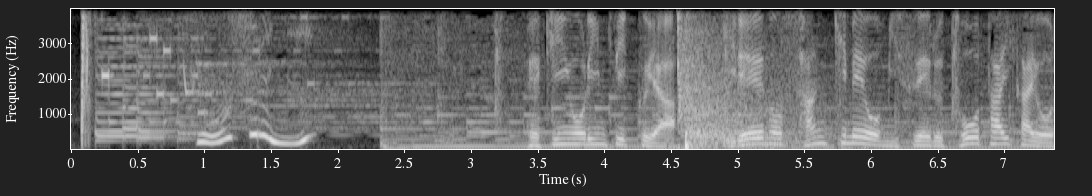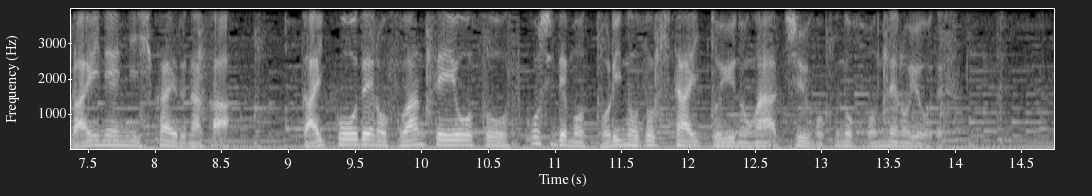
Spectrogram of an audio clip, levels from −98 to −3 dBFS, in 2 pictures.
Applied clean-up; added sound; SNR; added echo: none; Gunshot, gunfire; 2 dB; none.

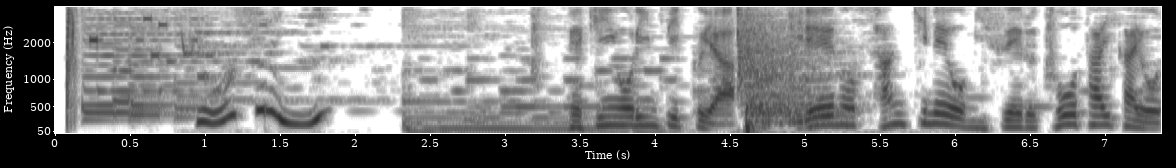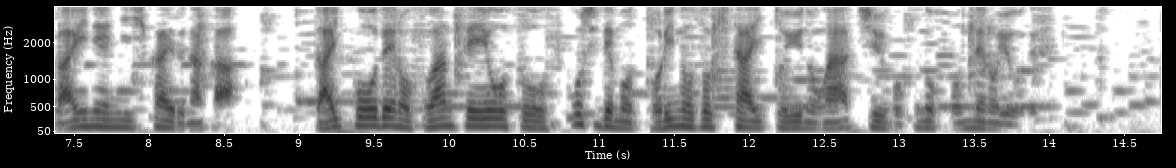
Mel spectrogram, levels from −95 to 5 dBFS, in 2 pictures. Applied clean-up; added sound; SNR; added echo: classical method Wiener filter.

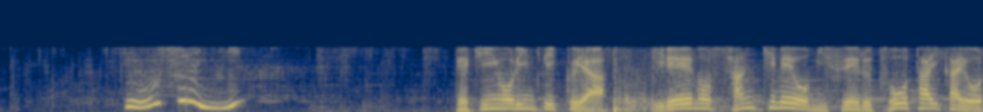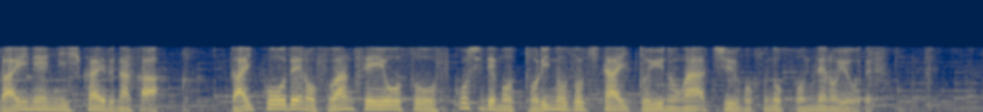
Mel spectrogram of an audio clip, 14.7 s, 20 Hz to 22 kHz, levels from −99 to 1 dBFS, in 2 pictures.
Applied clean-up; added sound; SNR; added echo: neural separator model SepFormer DNS4.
